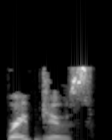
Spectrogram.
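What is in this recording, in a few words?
"grape juice", British English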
